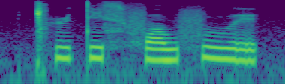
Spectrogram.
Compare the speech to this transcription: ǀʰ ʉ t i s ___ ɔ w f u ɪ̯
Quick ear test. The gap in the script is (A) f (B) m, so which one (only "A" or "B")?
A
